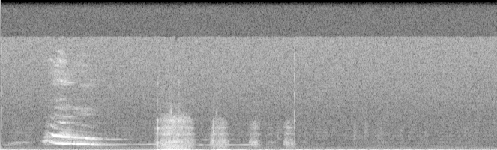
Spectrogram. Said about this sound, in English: I fucking love it when my dog does that. Oh, if you guys heard that. That bull was dreaming. Oh, that was so cute.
